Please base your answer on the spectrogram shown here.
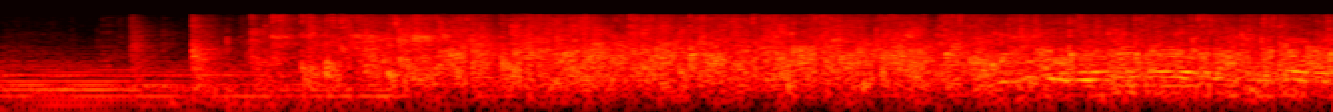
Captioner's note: applause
